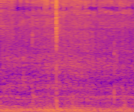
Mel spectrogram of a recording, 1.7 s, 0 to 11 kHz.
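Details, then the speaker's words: Mazda RX8 with bridgeported rotary on the stock ECU, after the idle fix: deep, choppy, uneven idle that never drops a beat. This is the normal lumpy bridgeport idle, not a misfire. "all right so there it is fixes in idle's right it doesn't break like i wanted to prep sounds like a misfire no misfire"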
